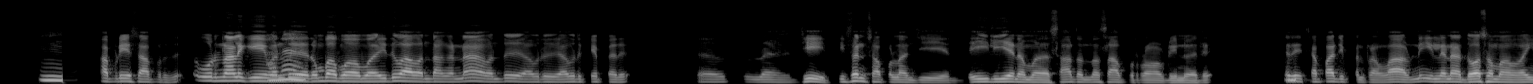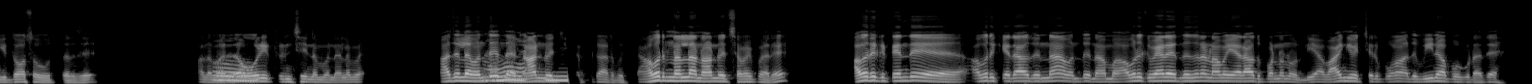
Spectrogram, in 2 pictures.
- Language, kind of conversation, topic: Tamil, podcast, புதிய விஷயங்கள் கற்றுக்கொள்ள உங்களைத் தூண்டும் காரணம் என்ன?
- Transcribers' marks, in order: in Hindi: "ஜி"; in Hindi: "ஜி"; in English: "டெய்லியே"; other background noise; tapping; other noise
